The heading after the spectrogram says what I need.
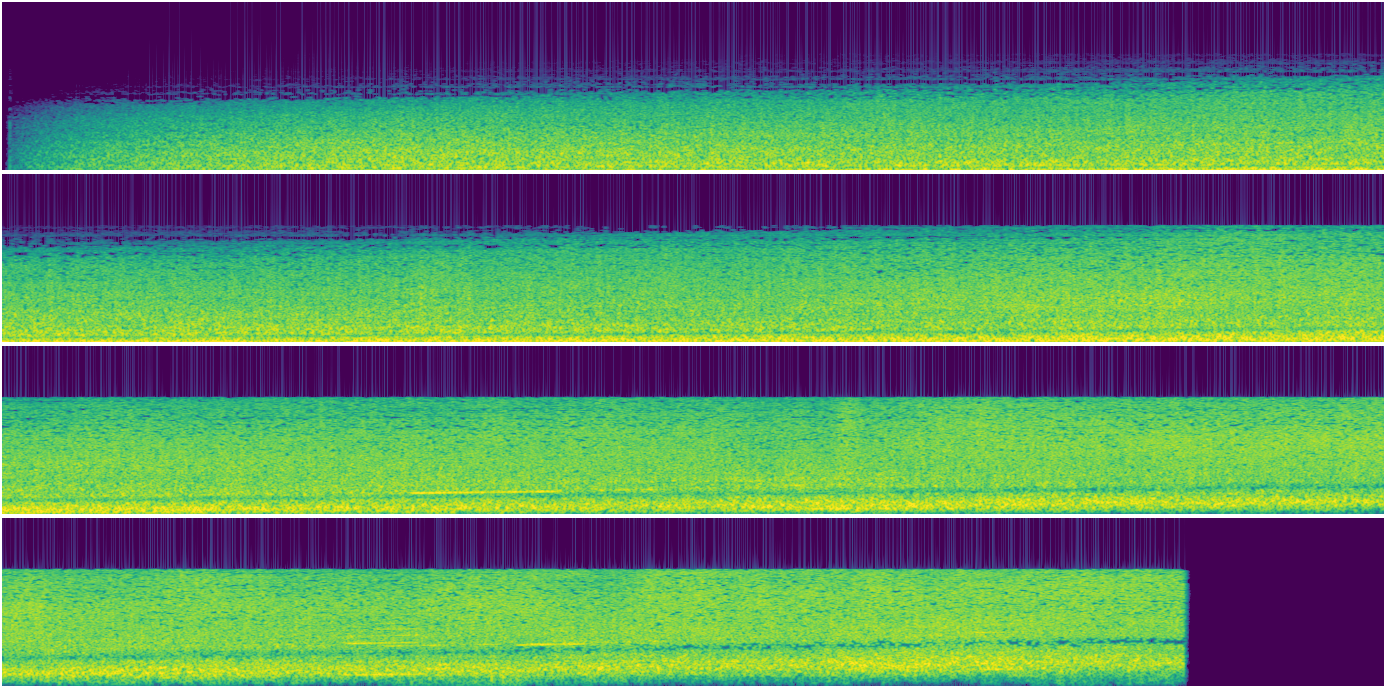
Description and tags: Black Hole
a electronic sound possibly for either getting sucked into gravity or trying to escape it.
